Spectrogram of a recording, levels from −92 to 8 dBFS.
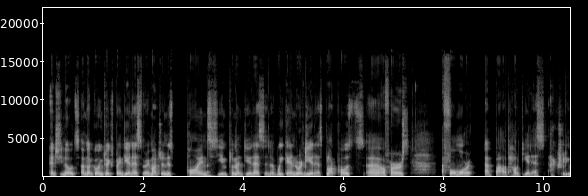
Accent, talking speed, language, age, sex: German, 190 wpm, English, 40-59, male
